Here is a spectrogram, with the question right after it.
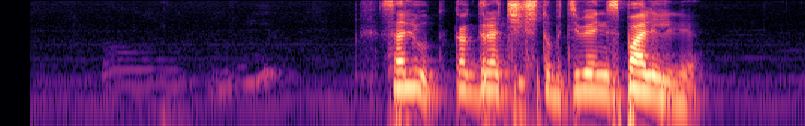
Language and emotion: Russian, angry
